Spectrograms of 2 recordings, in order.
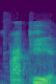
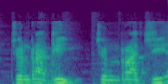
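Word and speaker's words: Ruggie: untuk hak asasi manusia, Profesor John, bacanya Raggi ya, John Raggi atau tulisannya Rugi, John Rugi.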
